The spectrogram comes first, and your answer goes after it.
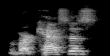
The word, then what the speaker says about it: Varkatzas: It's Varkatzas.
